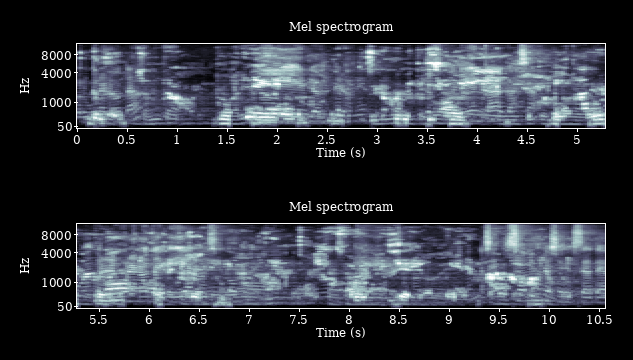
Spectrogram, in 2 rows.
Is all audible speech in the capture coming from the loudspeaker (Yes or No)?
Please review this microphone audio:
No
